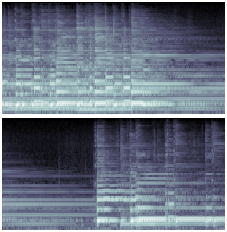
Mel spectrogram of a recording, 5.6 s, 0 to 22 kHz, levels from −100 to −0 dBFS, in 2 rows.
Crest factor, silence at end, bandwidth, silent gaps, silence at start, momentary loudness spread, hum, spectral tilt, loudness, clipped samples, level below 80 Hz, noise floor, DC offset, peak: 12 dB; 0 s; 13.5 kHz; none; 0 s; 20 LU; none; -4.5 dB/octave; -13 LUFS; under 0.1%; -48 dBFS; -38 dBFS; under 0.1%; -2 dBFS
